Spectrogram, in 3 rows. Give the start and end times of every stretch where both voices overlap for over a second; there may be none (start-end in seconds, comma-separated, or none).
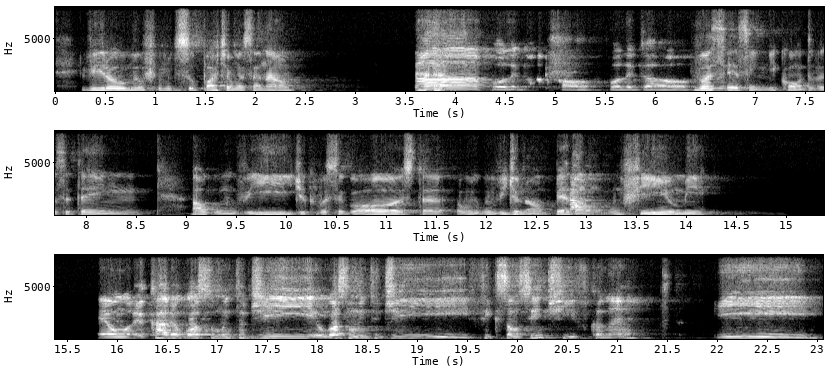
none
